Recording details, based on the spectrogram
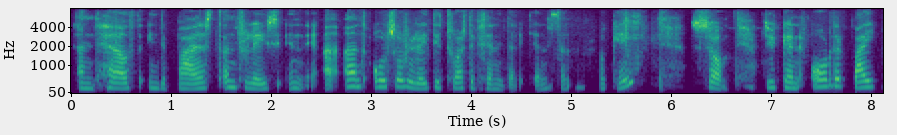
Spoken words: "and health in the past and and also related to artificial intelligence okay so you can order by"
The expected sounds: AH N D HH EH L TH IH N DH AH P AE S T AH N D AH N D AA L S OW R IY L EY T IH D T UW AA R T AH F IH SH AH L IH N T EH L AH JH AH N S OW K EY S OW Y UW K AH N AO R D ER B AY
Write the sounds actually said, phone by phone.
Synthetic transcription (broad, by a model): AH N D HH EH L TH IH N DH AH P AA S T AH N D AH N D AA L S OW R IY L EY T IH D T UW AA R T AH F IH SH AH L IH N T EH L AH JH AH N S OW K EY S OW Y UW K AH N AO R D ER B AY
